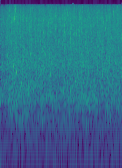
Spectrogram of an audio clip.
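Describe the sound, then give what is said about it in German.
A desert wadi stream rushing forcefully through barren ground makes a steady, dense rush of water that holds an even level from start to end, with no voices. “sich der Bach Wadi al-Auscha mit Wucht seinen Weg durch den kargen Boden.”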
